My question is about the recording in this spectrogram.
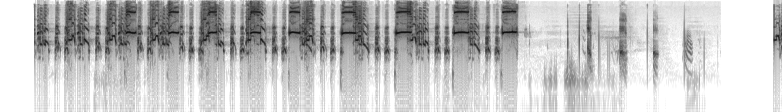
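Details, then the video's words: Partridge pair, heard while checking whether a pair is present: rapid grating, squawky notes in bursts with a high thin whistle running through them for about seven seconds, then scattered softer notes and rustling. "teetar sound/teetar ki awaz"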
